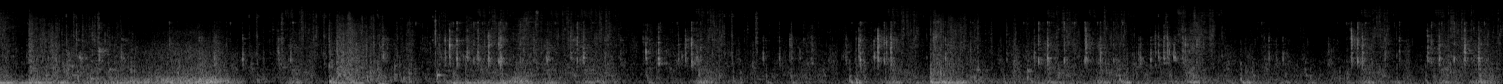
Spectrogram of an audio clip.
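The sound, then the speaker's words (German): Rapid, continuous clatter of computer keyboard keys being pressed, a dense stream of sharp clicks with no pauses, fairly loud and steady throughout without any talking. “Ich drücke halt for real alle Knöpfe.”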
